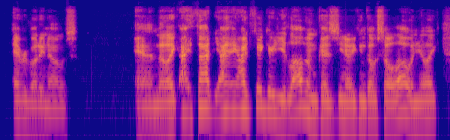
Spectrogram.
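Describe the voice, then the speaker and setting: A man with an American accent at a very fast pace, lively intonation, and a dry, close sound with no echo over a quiet background. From Pennsylvania (Hazleton). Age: 20s. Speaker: country singer-songwriter. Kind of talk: interview. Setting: live stream interview. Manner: halting, many fillers and repeats.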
